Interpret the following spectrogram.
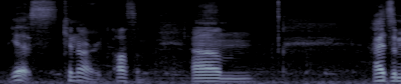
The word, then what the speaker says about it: Canard: Yes, Canard.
